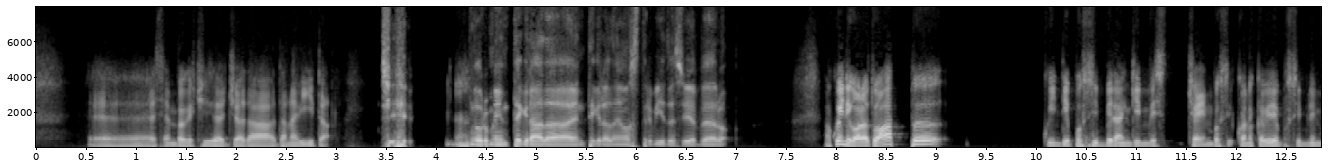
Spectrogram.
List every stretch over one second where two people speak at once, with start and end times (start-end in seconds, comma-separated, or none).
none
